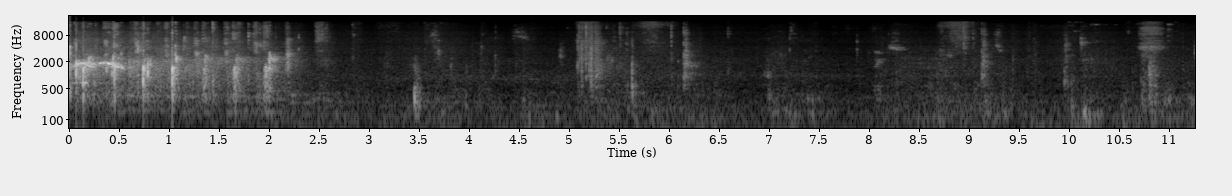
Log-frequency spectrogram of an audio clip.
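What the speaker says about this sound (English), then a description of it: "please give your round of applause for Mike Doane" Short burst of audience applause for a guest speaker at a World IA Day event in Seattle, loud for the first two seconds then dying away into scattered room noise and faint movement.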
